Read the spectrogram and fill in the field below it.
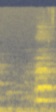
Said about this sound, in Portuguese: Minhas cachorras estão latindo. Vocês estão escutando minhas cachorras latindo? Esse latido mais grosso, é de cima da copinha.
